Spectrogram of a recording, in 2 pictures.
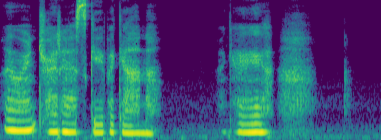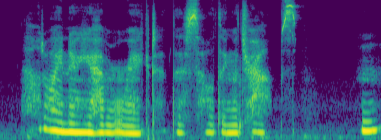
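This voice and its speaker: Breathy, whispering flirtatious vampiress played by a woman. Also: medium pitch, warm tone. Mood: reluctant, huffy. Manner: slow, teasing, coy. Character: flirtatious, vain, captive female vampire, sly and teasing. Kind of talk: intimate whispered roleplay audio drama.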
